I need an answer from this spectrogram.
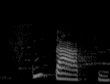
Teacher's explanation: A palavra correta é sintaxe, como se o XE aí fosse a pronúncia de dois S.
